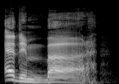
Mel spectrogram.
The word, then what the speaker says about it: Edinburgh: University of Edinburgh, UK, is reporting. – I know it's Edinburgh, but it says Edinburgh. Why do you have to sling another syllable in there?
